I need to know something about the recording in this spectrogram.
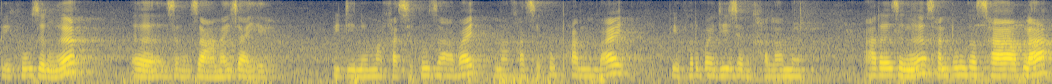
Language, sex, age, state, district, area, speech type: Bodo, female, 45-60, Assam, Chirang, rural, spontaneous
